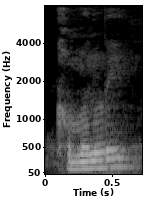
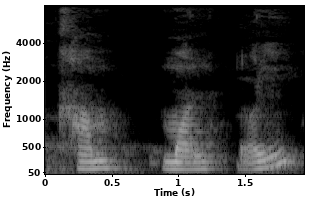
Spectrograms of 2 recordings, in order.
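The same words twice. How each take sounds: First: Said in the usual way. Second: "commonly" very slow in three beats, last rising; syllable by syllable. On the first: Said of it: "in ly". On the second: Shown as a demonstration. Teacher demonstrating syllables, "commonly" slow and split. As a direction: pause between each syllable of "commonly". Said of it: "three syllables to say".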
